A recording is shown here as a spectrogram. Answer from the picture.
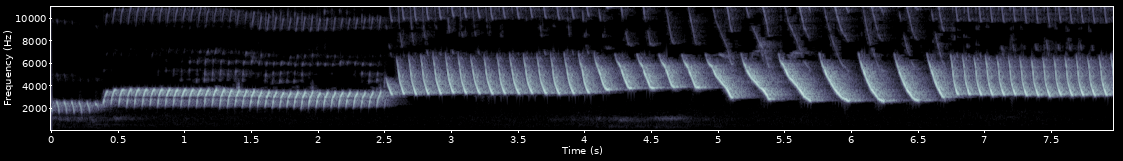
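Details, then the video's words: Belgian canary singing to stimulate males and bring females into breeding condition: a low buzzy trill stepping up to a steady mid trill, then a high rapid trill breaking into loud down-swept notes and back to trilling. "Canto Para Esquentar Canário Belga e Foguear as Fêmeas"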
